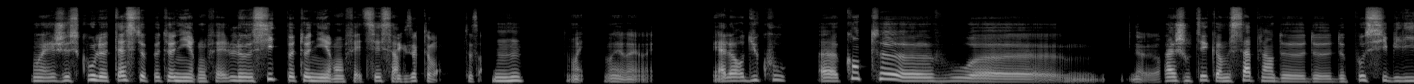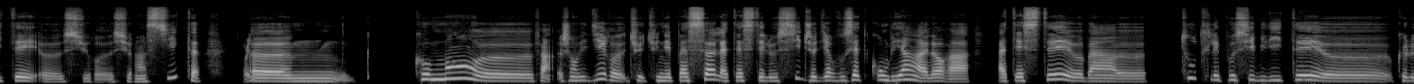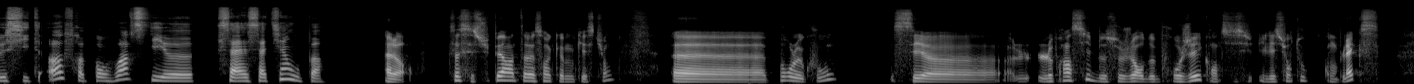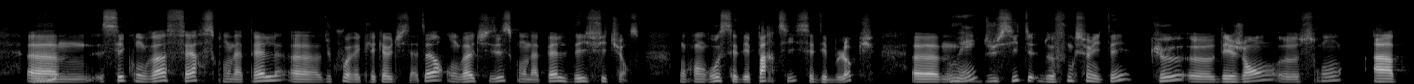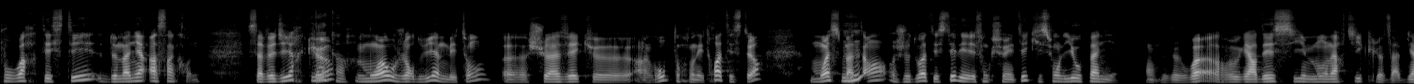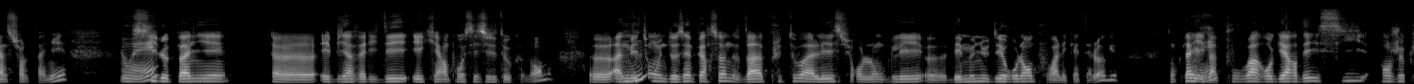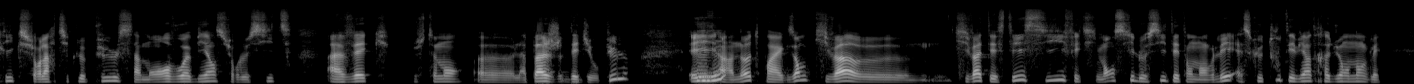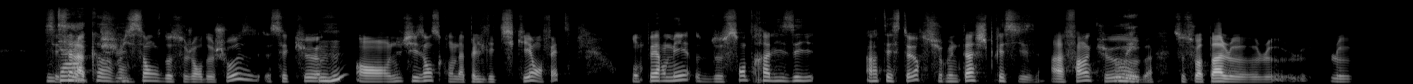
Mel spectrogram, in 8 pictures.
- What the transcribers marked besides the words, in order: drawn out: "hem"; drawn out: "hem"; tapping; drawn out: "heu"; drawn out: "heu"; drawn out: "heu"; in English: "features"; drawn out: "hem"; drawn out: "D'accord"; stressed: "puissance"
- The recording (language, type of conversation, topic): French, podcast, Quelle astuce pour éviter le gaspillage quand tu testes quelque chose ?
